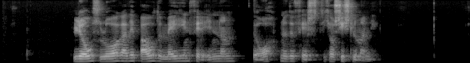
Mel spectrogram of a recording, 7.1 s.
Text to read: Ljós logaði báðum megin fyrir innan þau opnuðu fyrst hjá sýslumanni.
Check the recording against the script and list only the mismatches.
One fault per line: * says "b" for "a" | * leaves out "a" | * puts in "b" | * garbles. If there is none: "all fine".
all fine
